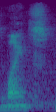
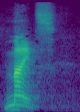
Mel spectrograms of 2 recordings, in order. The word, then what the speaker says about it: Mainz: You're correct in English, but in German it's Mainz. – Mainz.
